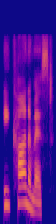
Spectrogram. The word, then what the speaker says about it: economist: There are 4 syllables in economist, with the stress on the second syllable economist.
